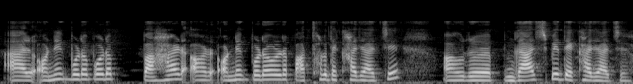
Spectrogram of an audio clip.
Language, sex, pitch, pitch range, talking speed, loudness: Bengali, female, 200 Hz, 190-230 Hz, 160 wpm, -18 LUFS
